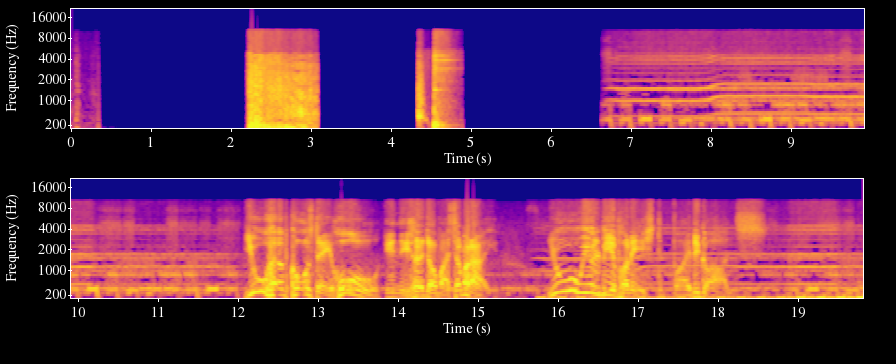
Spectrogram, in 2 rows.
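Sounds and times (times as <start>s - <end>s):
loud harsh gunshot blast: 2.2s - 3.1s
speech: 12.1s - 15.3s, 15.8s - 19.7s.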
